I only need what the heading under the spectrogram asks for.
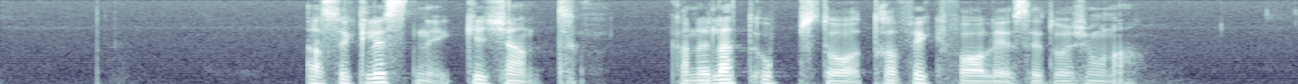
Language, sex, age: Norwegian, male, 23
